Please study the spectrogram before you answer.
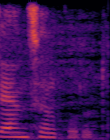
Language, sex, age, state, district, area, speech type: Sanskrit, female, 18-30, Maharashtra, Nagpur, urban, spontaneous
